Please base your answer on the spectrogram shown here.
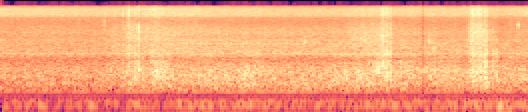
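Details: Steady broadband hiss like distant traffic or rushing water, with a few brief bursts of noise and no animal calls. Nothing else stands out.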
